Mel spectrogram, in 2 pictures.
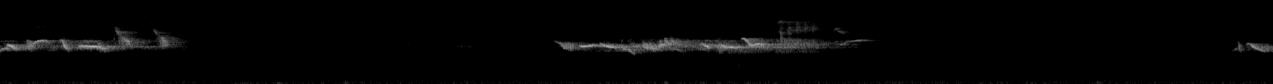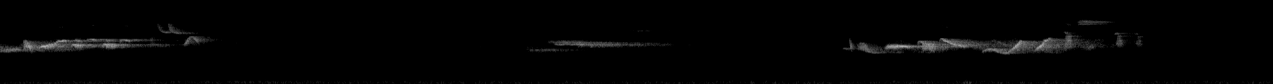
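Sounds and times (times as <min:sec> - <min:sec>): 
Eurasian blackbird singing: 0:00.0 - 0:02.1, 0:05.6 - 0:09.0, 0:12.3 - 0:15.2, 0:17.9 - 0:19.8, 0:21.2 - 0:24.3.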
